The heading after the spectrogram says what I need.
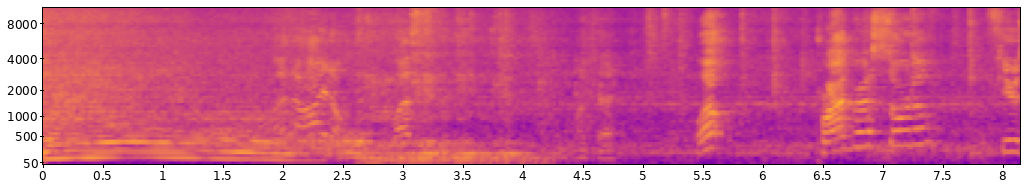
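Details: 1JZ-swapped Nissan S13 that went through a blizzard in transport, cold-weather first startup: catches and revs for a few seconds, then cuts out abruptly; it stalls, cause unknown, and the owner plans to rewire the fuel pump relay and fuses.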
